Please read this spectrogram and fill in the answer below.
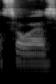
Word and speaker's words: psoas: The psoas is a deep flexor muscles that crosses the pelvic joint to the leg from the spine.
